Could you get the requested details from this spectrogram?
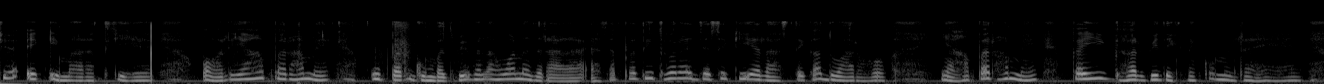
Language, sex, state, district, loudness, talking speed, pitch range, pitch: Hindi, female, Rajasthan, Nagaur, -38 LUFS, 180 wpm, 175-245 Hz, 200 Hz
